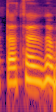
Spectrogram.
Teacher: त थ द बोल के देखिए, आपका दाँत से टच होगा आपका जीभ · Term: त वर्ग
